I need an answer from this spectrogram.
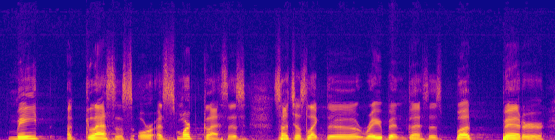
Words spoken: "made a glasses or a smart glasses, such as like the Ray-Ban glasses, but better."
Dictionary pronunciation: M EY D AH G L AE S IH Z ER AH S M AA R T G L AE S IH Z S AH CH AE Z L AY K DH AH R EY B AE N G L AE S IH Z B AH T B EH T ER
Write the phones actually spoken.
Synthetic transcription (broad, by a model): M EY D AH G L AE S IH S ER AH S M AA R T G L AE S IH S AH CH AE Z L AY K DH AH R EY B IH N G L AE S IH S B AH T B EH T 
